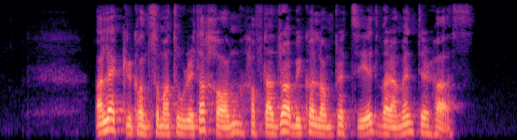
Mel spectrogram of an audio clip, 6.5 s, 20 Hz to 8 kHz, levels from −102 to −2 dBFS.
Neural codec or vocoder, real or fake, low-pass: none; real; 7.2 kHz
